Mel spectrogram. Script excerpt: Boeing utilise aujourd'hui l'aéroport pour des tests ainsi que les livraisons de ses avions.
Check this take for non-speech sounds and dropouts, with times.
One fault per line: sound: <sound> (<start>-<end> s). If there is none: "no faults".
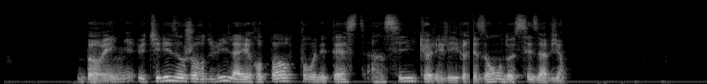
sound: dropout (4.7-4.7 s)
